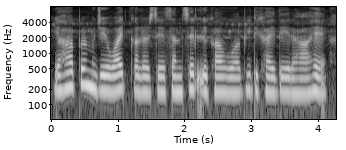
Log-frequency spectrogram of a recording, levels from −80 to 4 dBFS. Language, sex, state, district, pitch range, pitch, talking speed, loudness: Hindi, female, Arunachal Pradesh, Longding, 175-195 Hz, 180 Hz, 195 wpm, -15 LUFS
